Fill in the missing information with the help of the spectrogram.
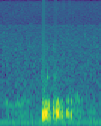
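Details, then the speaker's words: Brief low gurgling stomach growl in a few bubbling pulses, with faint room noise; volume boosted: borborygmi. "why is my stomach being like this why is it growling"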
